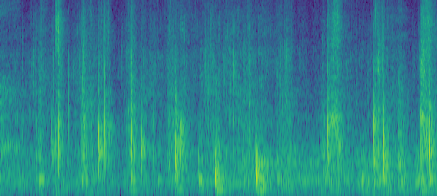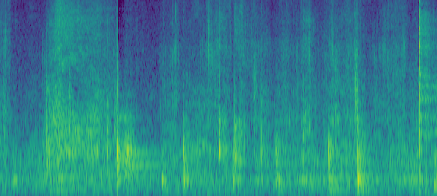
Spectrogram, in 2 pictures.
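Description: High-protein white chocolate macadamia cookie dough being mixed by hand in a bowl, giving irregular soft thuds, scrapes and squishy knocks, close and moderately loud, with no talking.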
